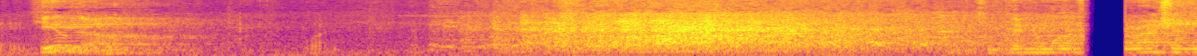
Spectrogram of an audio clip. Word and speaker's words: Hugo: With a silent H. But we've been saying Hugh. I don't know if you know how the silent H's work there, Hugo. Right? Silent H would just make you Hugo.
